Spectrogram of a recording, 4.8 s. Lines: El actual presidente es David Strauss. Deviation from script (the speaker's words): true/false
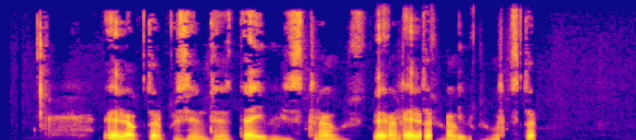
true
